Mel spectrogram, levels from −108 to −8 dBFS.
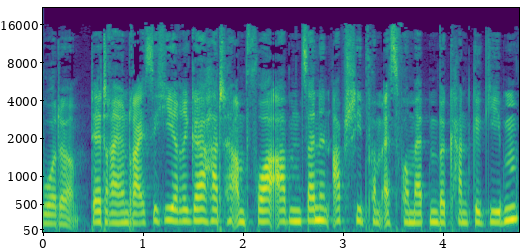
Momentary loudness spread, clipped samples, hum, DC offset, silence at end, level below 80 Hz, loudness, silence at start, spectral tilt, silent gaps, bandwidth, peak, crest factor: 7 LU; under 0.1%; none; under 0.1%; 0 s; -52 dBFS; -19 LUFS; 0 s; -4.5 dB/octave; none; 16.5 kHz; -2 dBFS; 18 dB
